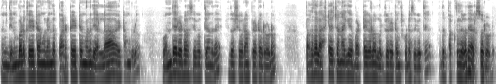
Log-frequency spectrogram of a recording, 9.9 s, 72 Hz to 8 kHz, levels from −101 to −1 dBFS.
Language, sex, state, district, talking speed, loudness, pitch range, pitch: Kannada, male, Karnataka, Mysore, 185 wpm, -22 LUFS, 115-130 Hz, 120 Hz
